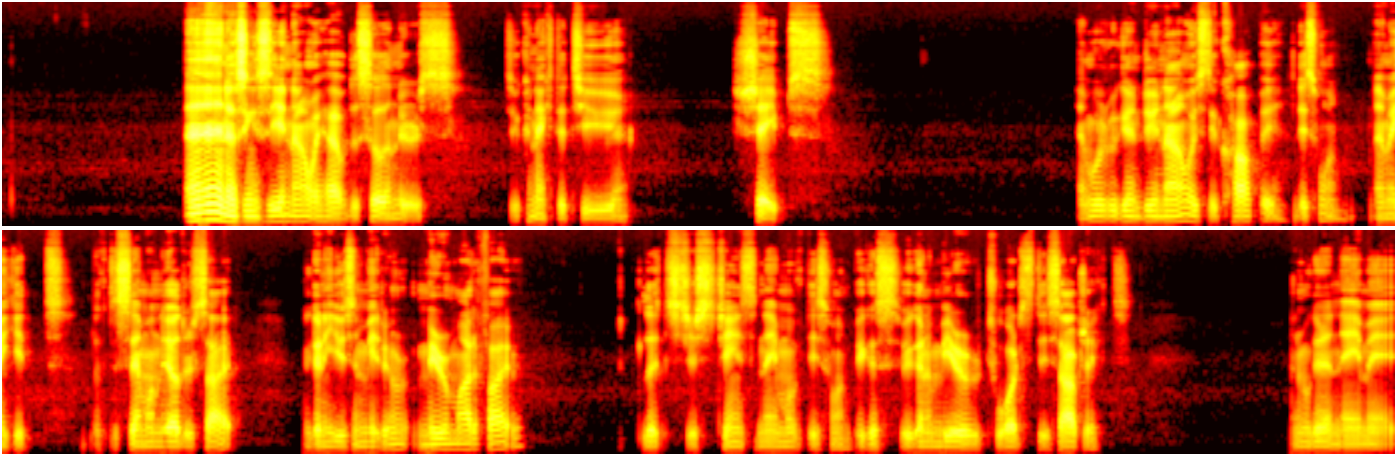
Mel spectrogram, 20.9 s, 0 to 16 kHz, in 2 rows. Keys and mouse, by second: 0.6 click, 1.0 middle click, 10.5 typing, 14.0-18.1 middle drag, 18.1-20.2 drag.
